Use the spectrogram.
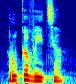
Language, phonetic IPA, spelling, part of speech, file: Ukrainian, [rʊkɐˈʋɪt͡sʲɐ], рукавиця, noun, Uk-рукавиця.ogg
- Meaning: mitten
